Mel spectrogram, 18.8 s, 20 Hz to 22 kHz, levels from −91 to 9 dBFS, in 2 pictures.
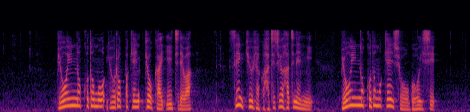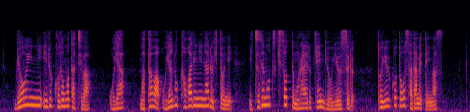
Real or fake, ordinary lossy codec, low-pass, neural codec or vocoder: real; none; 7.2 kHz; none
